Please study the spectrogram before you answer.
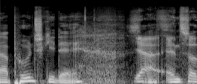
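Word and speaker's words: pączki: to say that it's punchy day yeah and so that's a word that's not spelled like it sounds either that's like hockey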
